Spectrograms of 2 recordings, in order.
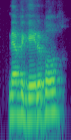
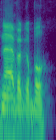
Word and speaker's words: navigable: knew chad would know navigateable no navigational navigable you used an extra syllable you didn't need to read it exactly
